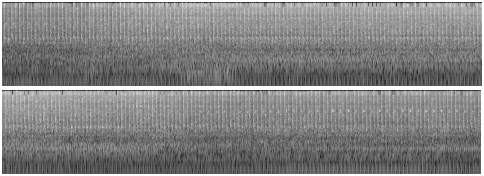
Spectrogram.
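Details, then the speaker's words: Idling engine with a light, fast cricket-like chirping and rattle, about three a second, checked with the clutch pedal pressed and released: damaged balls in the worn clutch release bearing. "Le bruit semble provenir de la butée d'embrayage , ok, ok, éteignez-le !"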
